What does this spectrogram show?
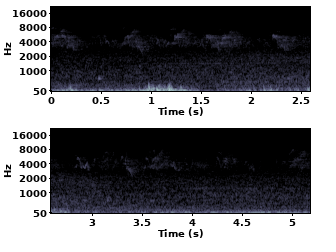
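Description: Birds chirping in many short, high calls, with a low, dull thump about a second in.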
